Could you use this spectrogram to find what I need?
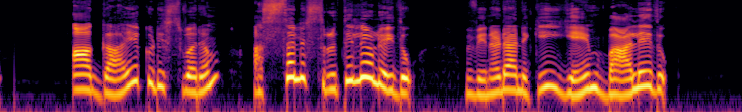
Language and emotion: Telugu, disgusted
